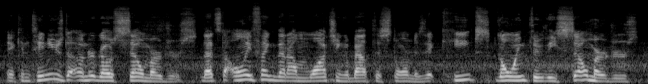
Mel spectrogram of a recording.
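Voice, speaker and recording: A man's voice: a little high, a little fast, darkish tone. A man giving casual, colloquial live commentary as a storm chaser. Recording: noisy field audio, outdoor and vehicle noise.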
